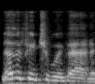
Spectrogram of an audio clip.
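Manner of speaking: rushed, too-fast delivery. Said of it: "I am talking too fast".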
